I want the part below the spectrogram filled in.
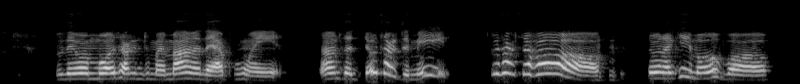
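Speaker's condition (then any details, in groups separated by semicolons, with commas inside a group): Down syndrome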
